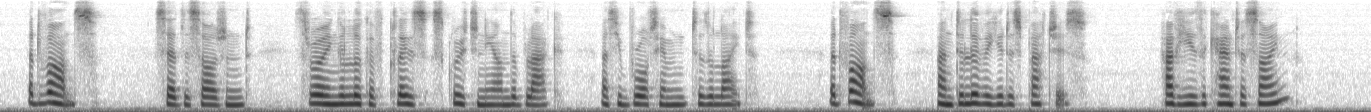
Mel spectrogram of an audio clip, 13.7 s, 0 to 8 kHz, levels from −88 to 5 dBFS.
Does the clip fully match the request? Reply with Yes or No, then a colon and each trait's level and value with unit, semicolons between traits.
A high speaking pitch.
Yes: high, 220 Hz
